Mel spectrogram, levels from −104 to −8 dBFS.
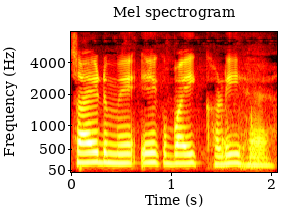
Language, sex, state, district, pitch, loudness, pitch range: Hindi, male, Uttar Pradesh, Shamli, 200 Hz, -17 LUFS, 185-210 Hz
